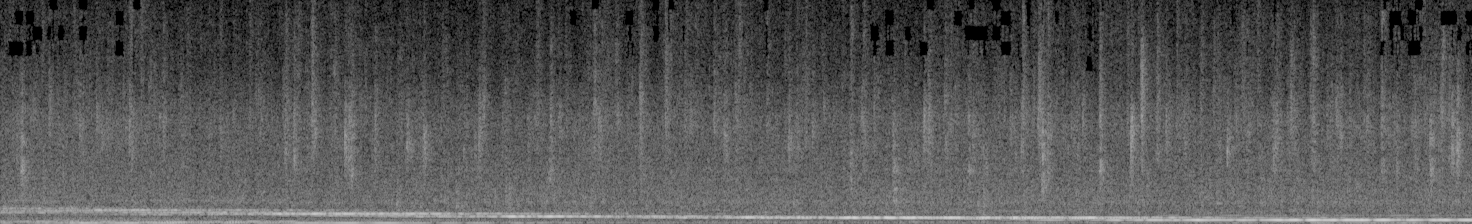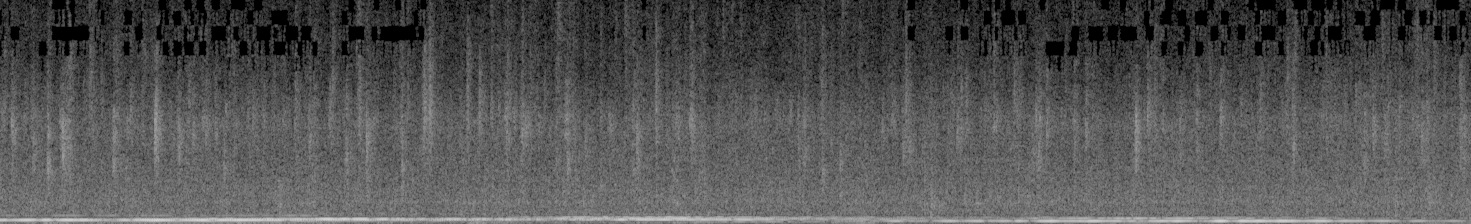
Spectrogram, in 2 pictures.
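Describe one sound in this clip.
Rain patters steadily onto a puddle.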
